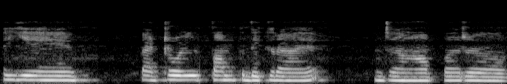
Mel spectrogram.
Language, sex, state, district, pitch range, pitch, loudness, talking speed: Hindi, female, Madhya Pradesh, Dhar, 185-205 Hz, 195 Hz, -14 LUFS, 85 wpm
